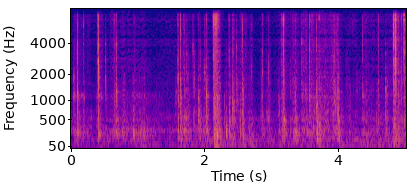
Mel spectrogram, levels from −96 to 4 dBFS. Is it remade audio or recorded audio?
remade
